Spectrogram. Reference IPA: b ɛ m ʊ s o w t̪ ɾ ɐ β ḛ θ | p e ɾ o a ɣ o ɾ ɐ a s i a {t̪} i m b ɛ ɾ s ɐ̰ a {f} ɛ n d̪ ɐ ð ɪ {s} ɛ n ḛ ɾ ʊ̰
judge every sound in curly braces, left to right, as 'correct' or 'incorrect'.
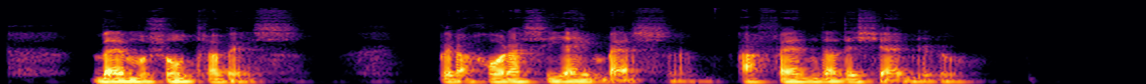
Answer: incorrect: none, correct, incorrect: ʃ

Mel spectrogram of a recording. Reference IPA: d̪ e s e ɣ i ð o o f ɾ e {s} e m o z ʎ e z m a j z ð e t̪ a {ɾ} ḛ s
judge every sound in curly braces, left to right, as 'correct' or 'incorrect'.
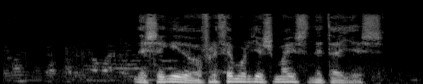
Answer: incorrect: θ, incorrect: ʎ

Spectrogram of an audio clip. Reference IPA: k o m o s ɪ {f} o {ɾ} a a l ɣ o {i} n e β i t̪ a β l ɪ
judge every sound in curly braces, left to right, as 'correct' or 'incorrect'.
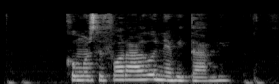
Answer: correct, correct, correct

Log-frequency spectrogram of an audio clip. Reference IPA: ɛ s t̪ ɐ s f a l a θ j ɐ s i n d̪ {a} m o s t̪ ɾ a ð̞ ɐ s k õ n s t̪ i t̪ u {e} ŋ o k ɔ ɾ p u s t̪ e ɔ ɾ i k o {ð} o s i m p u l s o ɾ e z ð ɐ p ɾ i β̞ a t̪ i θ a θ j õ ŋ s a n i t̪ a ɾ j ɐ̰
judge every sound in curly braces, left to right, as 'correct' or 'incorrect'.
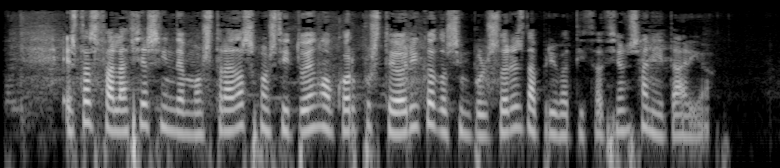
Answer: incorrect: e, correct, correct

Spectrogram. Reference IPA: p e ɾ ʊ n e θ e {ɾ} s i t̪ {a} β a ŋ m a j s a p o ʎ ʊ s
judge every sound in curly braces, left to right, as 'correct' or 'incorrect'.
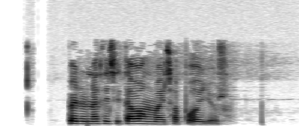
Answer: incorrect: none, correct

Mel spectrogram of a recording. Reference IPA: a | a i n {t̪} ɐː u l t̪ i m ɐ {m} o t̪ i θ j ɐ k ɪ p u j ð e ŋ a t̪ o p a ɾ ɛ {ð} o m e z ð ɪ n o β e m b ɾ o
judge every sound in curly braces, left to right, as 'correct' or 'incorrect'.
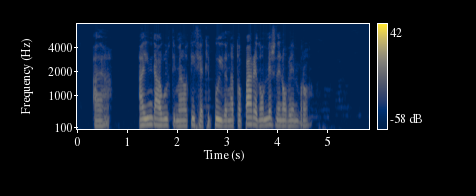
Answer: incorrect: d̪, incorrect: n, correct

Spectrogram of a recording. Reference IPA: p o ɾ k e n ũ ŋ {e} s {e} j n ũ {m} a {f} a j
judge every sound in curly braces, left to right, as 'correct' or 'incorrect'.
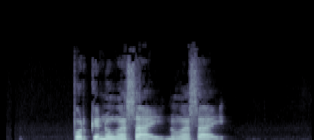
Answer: incorrect: a, incorrect: a, incorrect: ŋ, incorrect: s

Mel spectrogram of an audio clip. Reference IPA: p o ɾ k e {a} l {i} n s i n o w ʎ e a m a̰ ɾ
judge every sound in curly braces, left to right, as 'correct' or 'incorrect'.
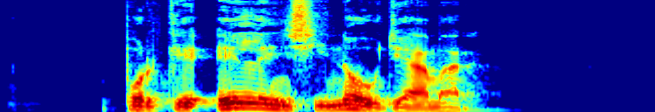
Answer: incorrect: e, incorrect: e

